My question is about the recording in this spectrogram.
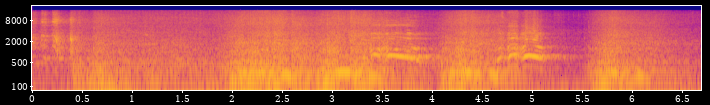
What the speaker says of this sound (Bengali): যদি বাইকটা অন করা যায়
